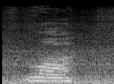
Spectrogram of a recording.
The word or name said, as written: wmaa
